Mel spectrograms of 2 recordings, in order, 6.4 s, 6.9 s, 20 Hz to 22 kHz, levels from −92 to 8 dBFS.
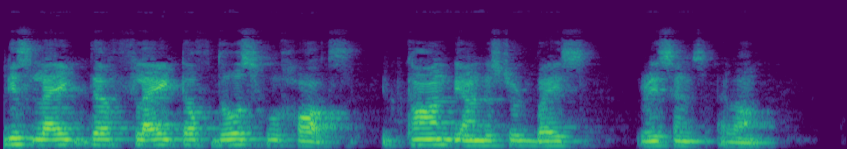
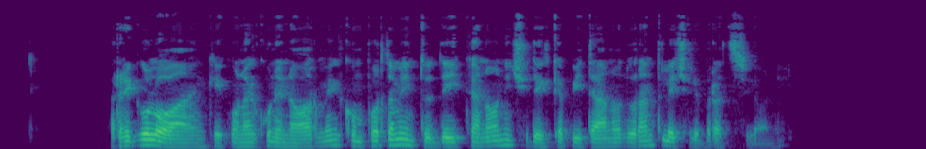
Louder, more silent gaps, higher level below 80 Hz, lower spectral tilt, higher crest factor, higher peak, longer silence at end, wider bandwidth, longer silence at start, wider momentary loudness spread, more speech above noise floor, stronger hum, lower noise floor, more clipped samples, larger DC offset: first, -17 LUFS vs -30 LUFS; neither; first, -60 dBFS vs -74 dBFS; first, -6.5 dB/octave vs -4.5 dB/octave; second, 16 dB vs 22 dB; first, -2 dBFS vs -10 dBFS; second, 0.55 s vs 1.2 s; second, 7.4 kHz vs 15 kHz; second, 0.05 s vs 0.85 s; first, 16 LU vs 10 LU; second, 51 dB vs over 60 dB; neither; second, -68 dBFS vs under -90 dBFS; neither; neither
